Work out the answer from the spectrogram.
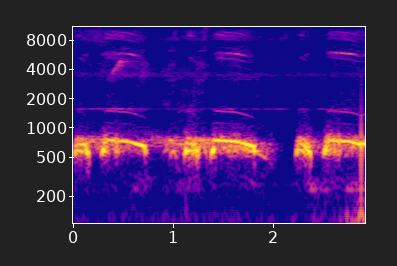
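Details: A six-month-old spotted dove in training gives mellow, hollow cooing phrases, a few short notes and then a long drawn coo, repeated after a brief pause. A faint low rumble sits underneath.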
